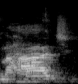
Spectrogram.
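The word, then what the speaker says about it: Ma'Hajj: first last name please my first name is mahaj my last name is at the box and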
